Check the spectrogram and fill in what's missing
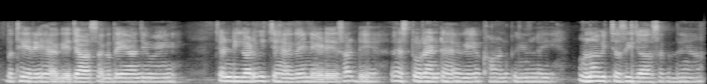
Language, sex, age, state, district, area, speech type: Punjabi, female, 45-60, Punjab, Mohali, urban, spontaneous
